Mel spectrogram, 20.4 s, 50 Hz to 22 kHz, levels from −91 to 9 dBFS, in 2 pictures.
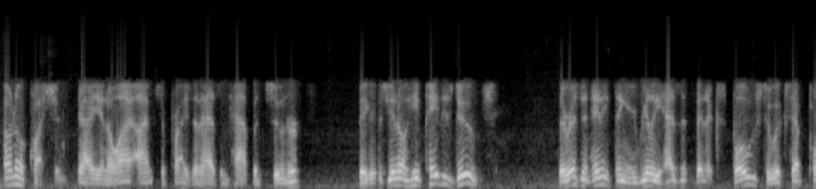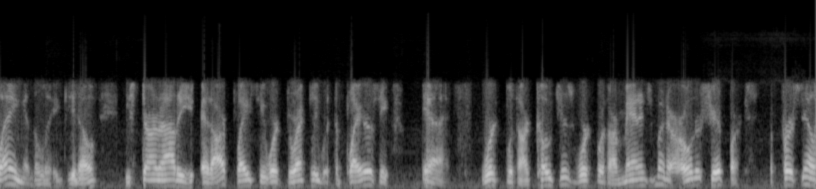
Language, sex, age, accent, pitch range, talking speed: English, male, 60-79, American, 115-145 Hz, 175 wpm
